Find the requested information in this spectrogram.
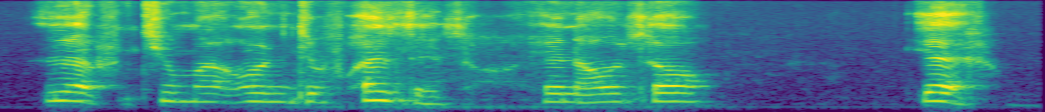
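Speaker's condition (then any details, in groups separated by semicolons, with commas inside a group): Cerebral palsy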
